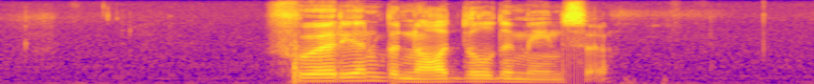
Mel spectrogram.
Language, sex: Afrikaans, male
